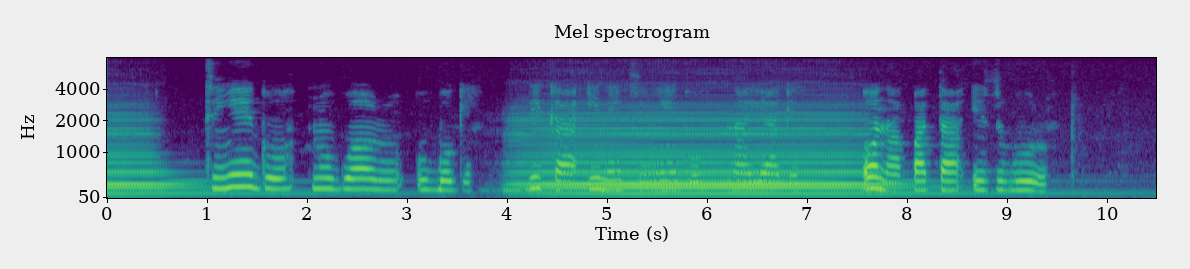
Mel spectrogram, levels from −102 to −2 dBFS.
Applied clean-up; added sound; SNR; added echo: none; Bowed string instrument; 1 dB; none.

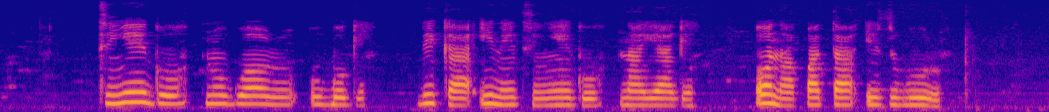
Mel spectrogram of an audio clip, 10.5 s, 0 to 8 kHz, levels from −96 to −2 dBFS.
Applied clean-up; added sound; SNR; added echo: none; none; none; none.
